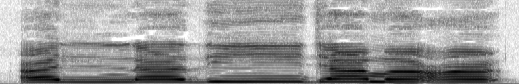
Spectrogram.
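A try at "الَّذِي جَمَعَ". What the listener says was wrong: Jimnya diperbaiki. Ajja. Alladzi jama'a.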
